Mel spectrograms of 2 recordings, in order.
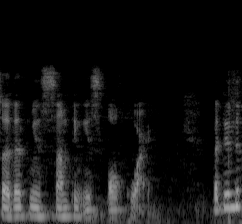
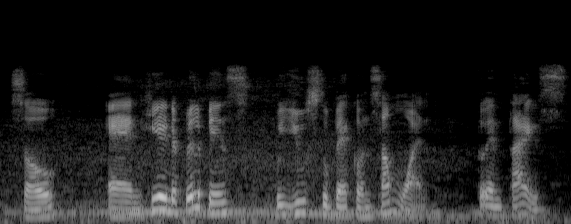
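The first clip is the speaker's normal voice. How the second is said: normal talking voice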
